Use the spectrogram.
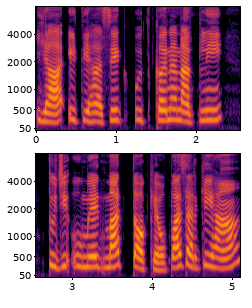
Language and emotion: Goan Konkani, happy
